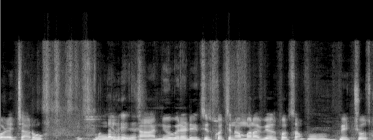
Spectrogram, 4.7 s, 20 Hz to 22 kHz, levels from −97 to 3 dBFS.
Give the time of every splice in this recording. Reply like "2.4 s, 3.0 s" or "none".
1.1 s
